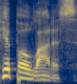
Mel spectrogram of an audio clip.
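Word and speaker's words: Hippolytus: Hippolitis. Is that how you say his name? Holies or something? Hi P. It's Hippolitis.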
